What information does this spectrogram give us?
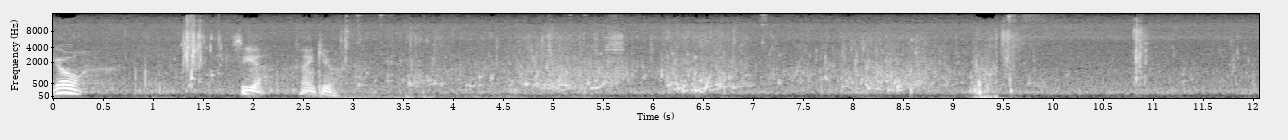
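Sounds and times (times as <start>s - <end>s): creek water gurgling: 2.8s - 9.9s.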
